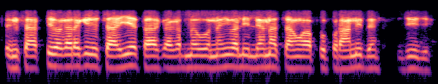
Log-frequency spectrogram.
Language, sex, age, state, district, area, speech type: Urdu, male, 18-30, Uttar Pradesh, Saharanpur, urban, conversation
